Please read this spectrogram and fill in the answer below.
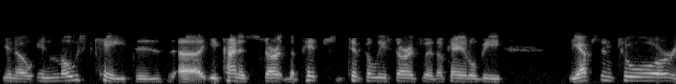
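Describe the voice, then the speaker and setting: Husky-voiced man explaining over a phone line. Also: fairly high pitch. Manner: measured, explanatory, with frequent fillers. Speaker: guest, sports executive. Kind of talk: interview answers. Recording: phone-like narrow band audio.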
